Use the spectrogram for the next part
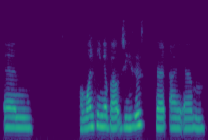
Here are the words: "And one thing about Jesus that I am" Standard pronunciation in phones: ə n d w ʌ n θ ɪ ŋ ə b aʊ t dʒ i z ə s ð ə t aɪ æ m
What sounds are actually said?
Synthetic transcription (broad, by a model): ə n w ʌ n θ ɪ ŋ ə b aʊ t dʒ i z ə s ð ə t aɪ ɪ m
